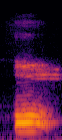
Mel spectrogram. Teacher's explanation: उ 5वां स्वर है, इसका उच्चारण स्थान ओष्ठ है, ओठ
